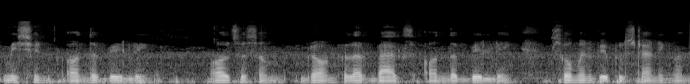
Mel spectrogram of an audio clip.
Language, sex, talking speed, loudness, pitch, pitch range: English, male, 155 wpm, -20 LUFS, 90 Hz, 85-95 Hz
